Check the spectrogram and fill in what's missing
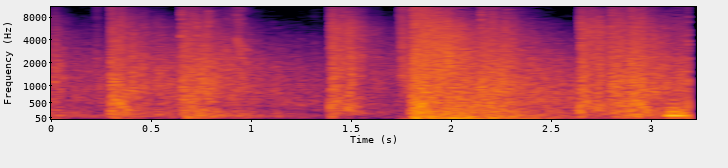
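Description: Infantry support guns firing in the World War II strategy game Company of Heroes 2, a string of loud, sharp bursts and booms spaced unevenly through the battle noise.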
